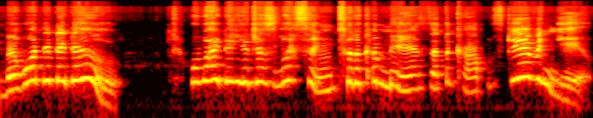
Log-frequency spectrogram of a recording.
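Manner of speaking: high, loud mock-innocent questioning. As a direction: ham up a clueless high voice.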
